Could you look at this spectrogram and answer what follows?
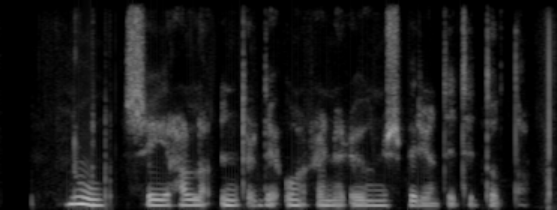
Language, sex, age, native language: Icelandic, female, 11, Icelandic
